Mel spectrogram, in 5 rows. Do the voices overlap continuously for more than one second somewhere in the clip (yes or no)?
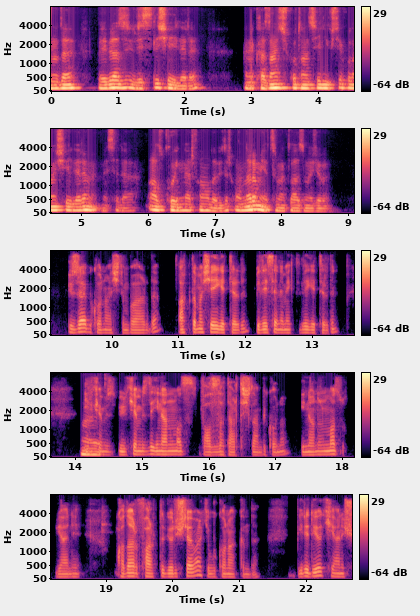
no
